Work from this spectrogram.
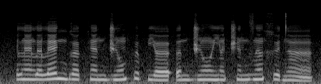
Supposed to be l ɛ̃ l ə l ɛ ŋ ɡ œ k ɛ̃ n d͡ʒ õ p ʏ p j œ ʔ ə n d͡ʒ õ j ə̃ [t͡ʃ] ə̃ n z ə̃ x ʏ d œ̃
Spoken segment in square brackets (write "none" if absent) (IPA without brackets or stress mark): t͡ʃ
